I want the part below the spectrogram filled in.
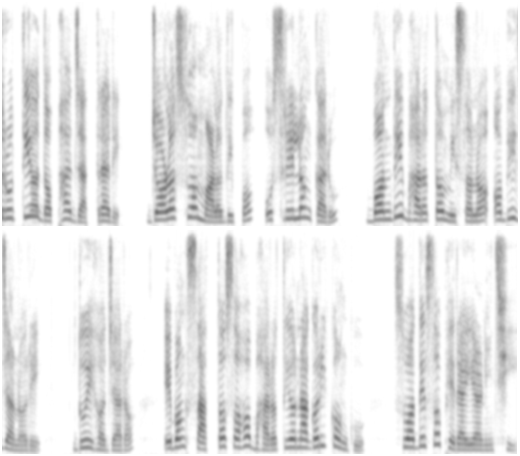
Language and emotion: Odia, neutral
